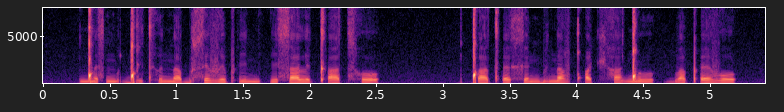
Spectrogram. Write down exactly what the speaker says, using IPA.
ŋ͡ǃ ɛ s ŋ o ɡ͡ǃ i tʰ ɯ n a b u s e v e pʼ i n | i s a l e kʼ a t͡sʰ o | ǃ a tʼ ɛ x ɛ ŋ b e n a v qʼ o t͡ʃʰ a ŋ͡ǃ u | b a pʼ ɛ v o

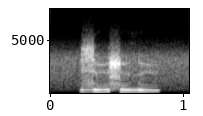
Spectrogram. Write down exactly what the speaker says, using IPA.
z y ɬ y ð y

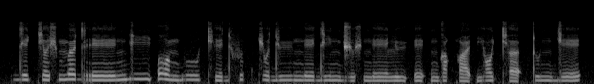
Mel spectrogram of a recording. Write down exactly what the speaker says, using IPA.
d e c ə ʃ m œ d r eː ŋ ɡ iː ʔ ʁʷ ɪ m b uː cʰ ɪ d f ɪ p c ʊ d yː ŋ eː d i n d͡ʒ ʊ ʃ ŋ eː l y ʔ e ʔ ŋ ɡ ʊ qʷ e ʔ j ɔ cʰ ɐ ʔ tʷ i ŋ ɟ e

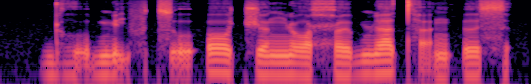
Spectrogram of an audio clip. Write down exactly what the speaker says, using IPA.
ɖʱ o̰˨ b ɳ ḭ˨ f t͡s o̰˦ ʔ ɔ˦˨ t͡ʃ œ˧ ŋ ɳ ɔ˨ ħ œ˨˦ b ɳ a˦ t̪ʰ a̰˨ ŋ ʔ ə˦˨ s

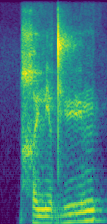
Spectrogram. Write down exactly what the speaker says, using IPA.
χ y mʲ o dʱ y m

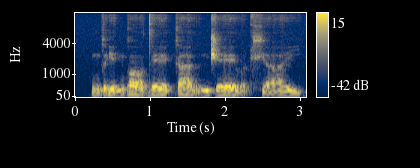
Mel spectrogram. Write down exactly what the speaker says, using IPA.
ŋ ɡ ə˧˥ ɾʲ ɛ˩˧ ŋ ɡ ɒː˦˨ d̪ ɛː˦˨ k aː˧˥˧ r n d͡ʒ ɛː˧˥˧ l ɒ˩˧ ʈ xʲ aː˧˥ j

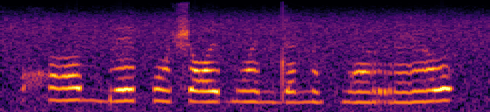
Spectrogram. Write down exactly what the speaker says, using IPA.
x ɔ̃ o̯ m b e p õ ʃ ɔ e̯ b õ e̯ n d ɛ n ũ p ɡ õ r ẽ o̯

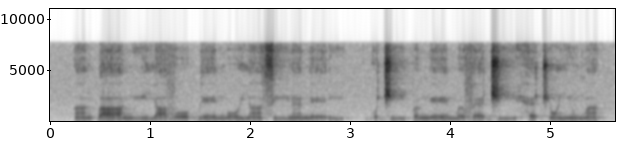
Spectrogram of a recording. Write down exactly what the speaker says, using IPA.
ã˨ ɡ͡b aː˦˨ ŋ iː˦ j a˨ v oː˦ ɡ͡b eː˧ ŋ oː˧ j ã˨˦ s iː˦ ɾ ɛ̃˧ n eː˨ ɾ i˦ | ɡʷ ə˨ d͡ʒ iː˧ p ə˦ ŋ eː˦ m ə˧ v ɛ˨˦ d͡ʒ iː˧ h ɛ˨ t͡ʃ ɔ̃˧ j ĩ˧ ɡʷ ã˦

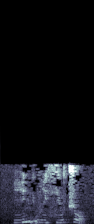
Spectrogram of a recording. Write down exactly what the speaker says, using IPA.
i nʲ ṵ v i sʲ u t͡ʃ o

